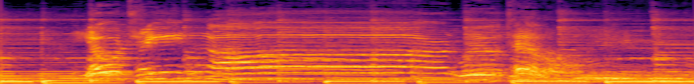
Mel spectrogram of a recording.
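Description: Country song with singing, played through a karaoke machine, over a steady bass line; a long held sung note comes in the middle.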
